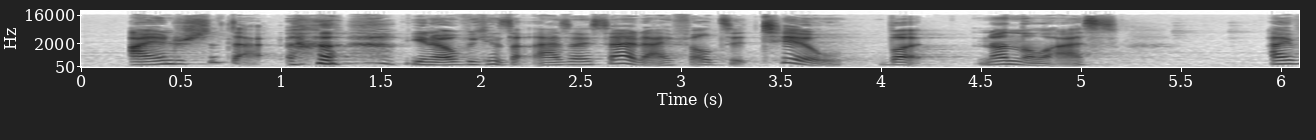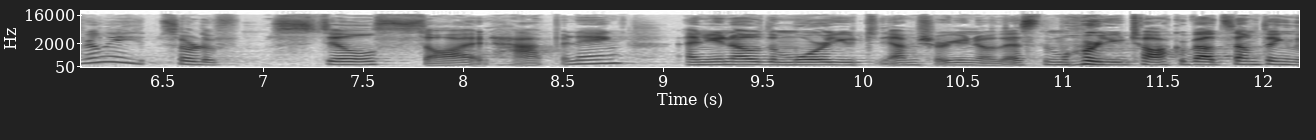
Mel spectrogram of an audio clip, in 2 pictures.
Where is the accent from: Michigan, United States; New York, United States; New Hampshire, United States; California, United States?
New York, United States; A lot of that is because I'm a New Yorker. So in New York, I have this huge, amazing opportunity to be exposed to Jews that are like me and Jews that are not like me.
